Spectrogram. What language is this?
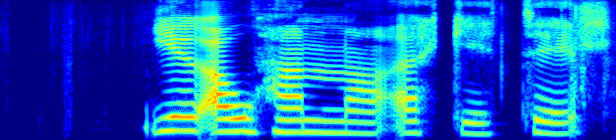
Icelandic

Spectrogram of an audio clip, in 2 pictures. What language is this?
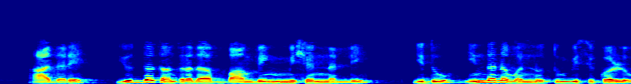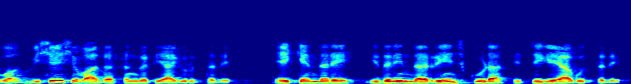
Kannada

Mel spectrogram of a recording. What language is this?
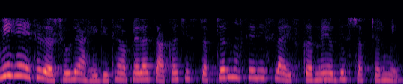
Marathi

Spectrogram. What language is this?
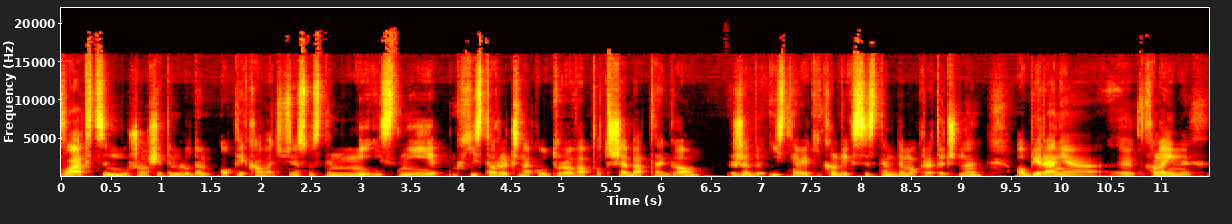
Polish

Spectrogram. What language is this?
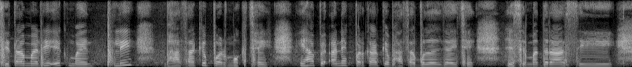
Maithili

